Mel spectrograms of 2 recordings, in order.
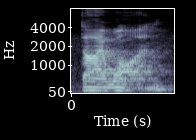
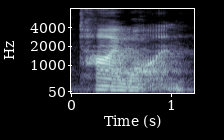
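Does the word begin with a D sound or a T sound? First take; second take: D sound; T sound. First: It is said the Hokkien way, starting with D. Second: It is said the Mandarin way, starting with T.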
